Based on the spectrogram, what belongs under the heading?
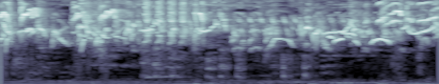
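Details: Competing oriental magpie-robins sing at a songbird contest: fast rattling trills and bright whistled slurs overlap, with looping rising-falling notes toward the end.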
